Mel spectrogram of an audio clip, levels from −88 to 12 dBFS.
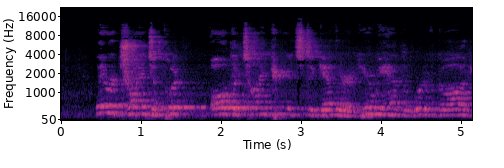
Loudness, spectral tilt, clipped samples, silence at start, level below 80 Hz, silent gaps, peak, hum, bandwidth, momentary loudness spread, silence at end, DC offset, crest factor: -36 LUFS; -3.5 dB/octave; under 0.1%; 0.45 s; -78 dBFS; none; -20 dBFS; none; 14.5 kHz; 7 LU; 0 s; under 0.1%; 16 dB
